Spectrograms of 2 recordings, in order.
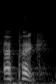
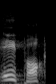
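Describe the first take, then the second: First: It is said with an American pronunciation. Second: It is said with a British pronunciation.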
